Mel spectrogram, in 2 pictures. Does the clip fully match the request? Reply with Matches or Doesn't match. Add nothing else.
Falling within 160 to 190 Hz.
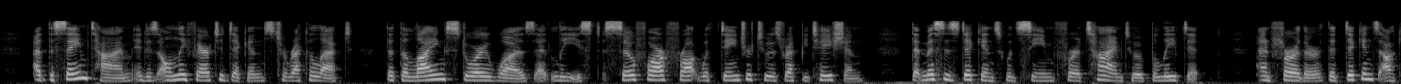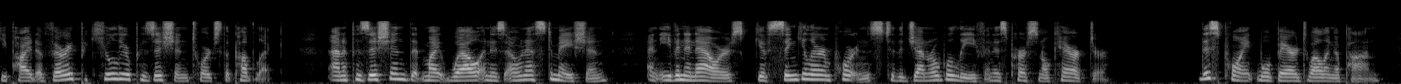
Matches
